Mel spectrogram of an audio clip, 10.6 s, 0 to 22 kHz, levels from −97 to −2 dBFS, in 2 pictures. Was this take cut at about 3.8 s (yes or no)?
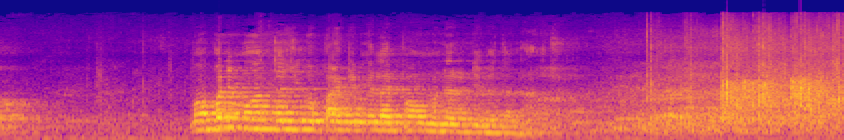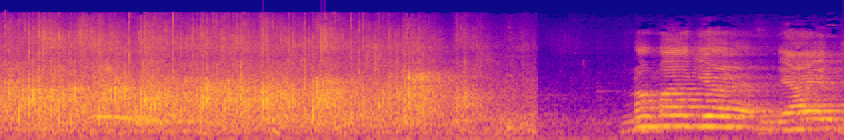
no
